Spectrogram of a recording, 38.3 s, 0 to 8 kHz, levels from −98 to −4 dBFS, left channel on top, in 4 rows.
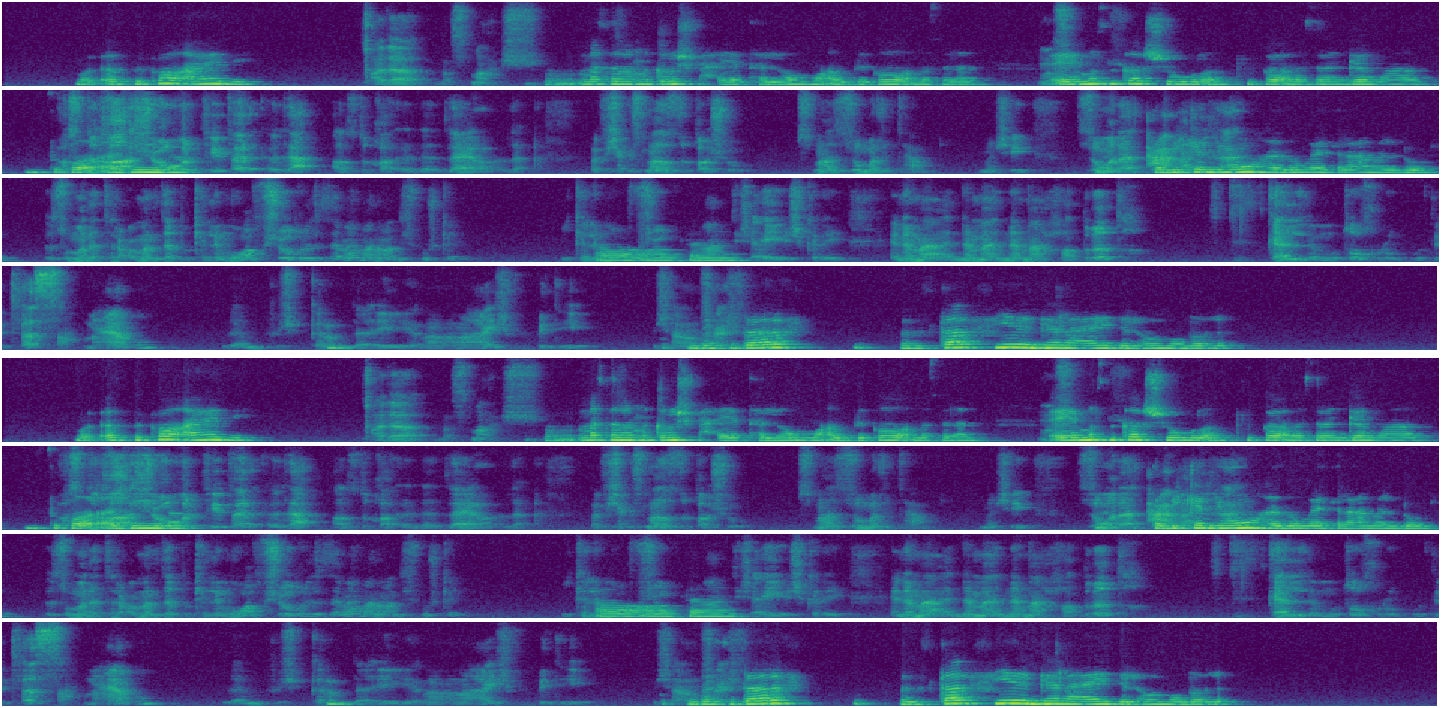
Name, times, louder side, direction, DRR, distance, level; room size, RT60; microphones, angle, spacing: voice 1, 0.5-1.6 3.6-6.5 7.0-9.5 9.7-10.8 16.9-17.0 17.3-19.1 23.1-24.1 30.9-31.0 33.3-34.0 34.7-36.9, right 2 dB, 30° right, 5 dB, 0.4 m, -26 dB
voice 2, 2.5-3.6 4.2-4.3 6.9-7.1 9.9-13.1 13.5-14.5 14.9-15.7 16.1-17.8 19.4-22.2 23.0-26.8 27.3-29.7 30.2-32.1 32.4-32.6 33.1-34.0, left 2 dB, 65° left, 1 dB, 1.0 m, -42 dB
2.6 x 2.1 x 2.7 m, 0.30 s
head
